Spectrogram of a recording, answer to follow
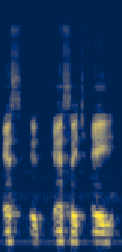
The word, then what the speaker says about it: Shammai: Now the pronunciation. The pronunciation is Shami. Right. That's how you would pronounce it, translated from English to Lashawan Qadash.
